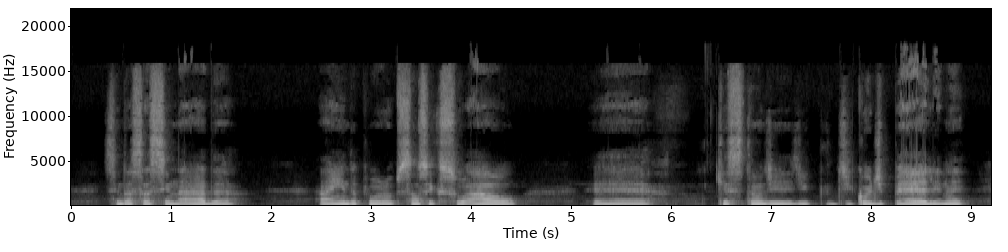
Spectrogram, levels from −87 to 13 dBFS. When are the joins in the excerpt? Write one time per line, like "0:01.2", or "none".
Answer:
none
